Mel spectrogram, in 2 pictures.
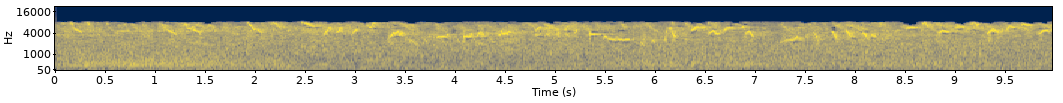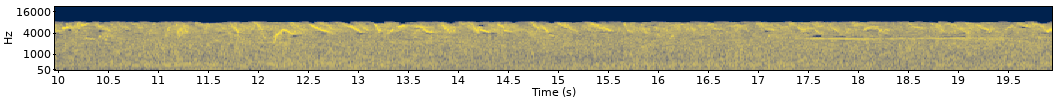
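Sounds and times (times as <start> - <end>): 
White-eye song: 0.0 - 19.9
background hiss: 0.0 - 19.9.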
